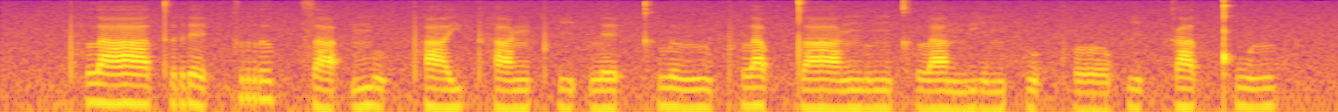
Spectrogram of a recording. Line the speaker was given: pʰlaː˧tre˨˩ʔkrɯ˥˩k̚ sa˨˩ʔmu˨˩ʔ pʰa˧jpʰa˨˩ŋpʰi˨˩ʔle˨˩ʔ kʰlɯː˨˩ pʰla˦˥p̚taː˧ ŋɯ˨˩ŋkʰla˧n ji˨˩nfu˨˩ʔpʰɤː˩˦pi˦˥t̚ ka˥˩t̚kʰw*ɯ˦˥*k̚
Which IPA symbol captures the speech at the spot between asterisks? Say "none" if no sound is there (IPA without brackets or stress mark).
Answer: ɯ˥˩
